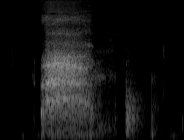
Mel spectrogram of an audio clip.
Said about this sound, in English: Let me take this time to sip on my water, which I haven't even sipped on this entire time.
